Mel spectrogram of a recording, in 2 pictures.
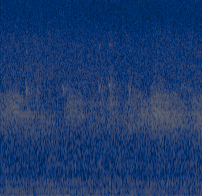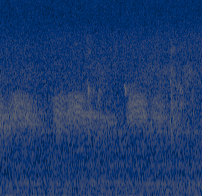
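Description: Crows cawing: a string of faint, harsh caws about one a second, over a low wind rumble.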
